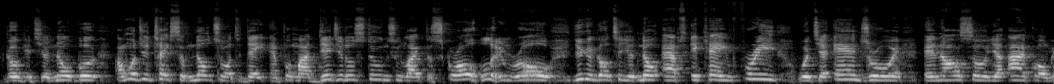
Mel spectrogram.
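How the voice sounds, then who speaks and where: A middle-aged man hosting a motivational podcast, speaking in a preacherly style that repeats phrases and builds up to shouts. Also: high-pitched. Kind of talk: motivational speech.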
